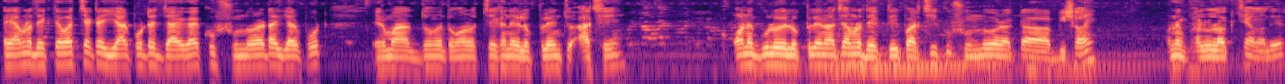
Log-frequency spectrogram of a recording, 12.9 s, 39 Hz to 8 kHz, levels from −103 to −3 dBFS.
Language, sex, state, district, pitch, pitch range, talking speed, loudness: Bengali, male, West Bengal, North 24 Parganas, 125 Hz, 115-135 Hz, 155 wpm, -18 LUFS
